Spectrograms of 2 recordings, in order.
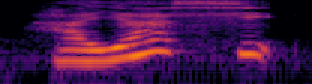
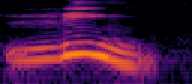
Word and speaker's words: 林: We can pronounce this kanji hayashi. Hayashi, this means small woods. And also rin in ONYOMI.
